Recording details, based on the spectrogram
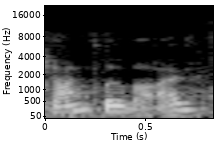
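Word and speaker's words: John Fluevog: These are John Fluvog. Yeah, that's how you say it, John Fluvog.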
